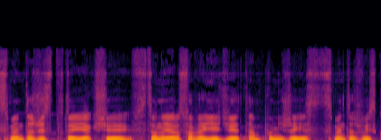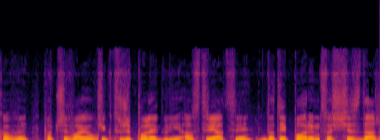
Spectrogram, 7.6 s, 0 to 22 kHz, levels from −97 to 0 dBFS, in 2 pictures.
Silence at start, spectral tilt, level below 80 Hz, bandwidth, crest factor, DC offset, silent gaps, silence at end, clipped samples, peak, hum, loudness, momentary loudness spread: 0 s; -7 dB/octave; -56 dBFS; 14 kHz; 16 dB; under 0.1%; none; 0 s; under 0.1%; -14 dBFS; none; -30 LUFS; 4 LU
